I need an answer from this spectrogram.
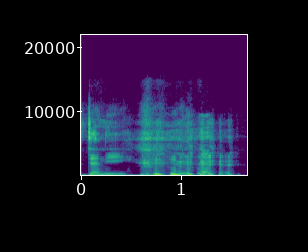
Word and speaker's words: Denis: to the point where I was like it's Denny I know German yeah that's about it and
